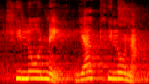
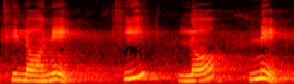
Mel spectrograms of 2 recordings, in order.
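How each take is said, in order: First: खिलौने, खिलौना with "lo" instead of "lau"; wrong pronunciation. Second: खिलौने syllable by syllable, khi, lau, ne; slow teacher's model of खिलौने with "lau"; correct pronunciation. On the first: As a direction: say खिलौने या खिलौना with plain "o": khi-LO-ne, khi-LO-na. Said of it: "ये गलत है।". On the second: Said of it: "क्या होता है?". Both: Shown as a demonstration.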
